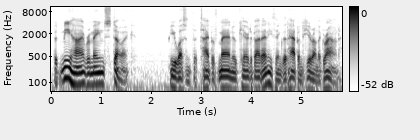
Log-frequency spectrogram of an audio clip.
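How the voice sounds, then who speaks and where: An actor playing a brooding military research scientist, narrating a game cutscene in a grave, clinical, reflective way with a gravelly voice. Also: male voice, very deep voice, lively intonation, normal speed, full character voice. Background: loud music.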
